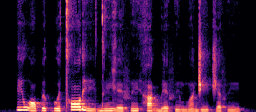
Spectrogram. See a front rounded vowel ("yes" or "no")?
no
